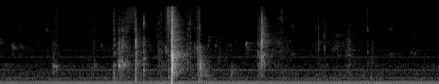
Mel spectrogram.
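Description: Oracle cards being handled and drawn from a deck by hand, a few light clicks with the loudest just under two seconds in, over a low steady hum.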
